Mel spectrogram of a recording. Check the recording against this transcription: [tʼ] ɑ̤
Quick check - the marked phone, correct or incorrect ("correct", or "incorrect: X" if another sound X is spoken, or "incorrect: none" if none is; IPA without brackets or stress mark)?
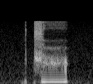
incorrect: t͡s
